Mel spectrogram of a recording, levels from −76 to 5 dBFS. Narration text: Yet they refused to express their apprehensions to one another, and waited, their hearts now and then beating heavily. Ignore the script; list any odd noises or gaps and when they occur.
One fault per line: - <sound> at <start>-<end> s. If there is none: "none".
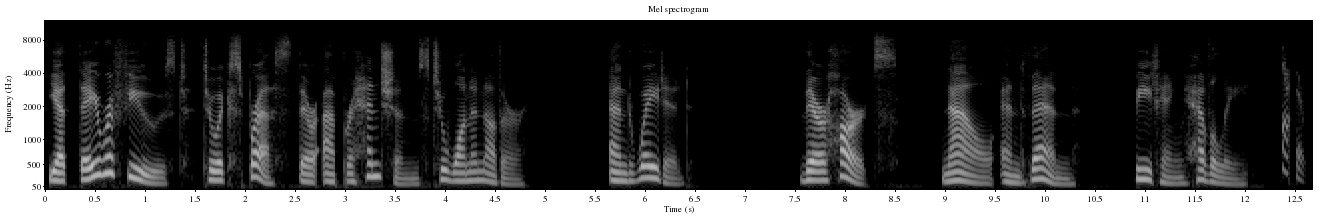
- chirp at 12.3-12.6 s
